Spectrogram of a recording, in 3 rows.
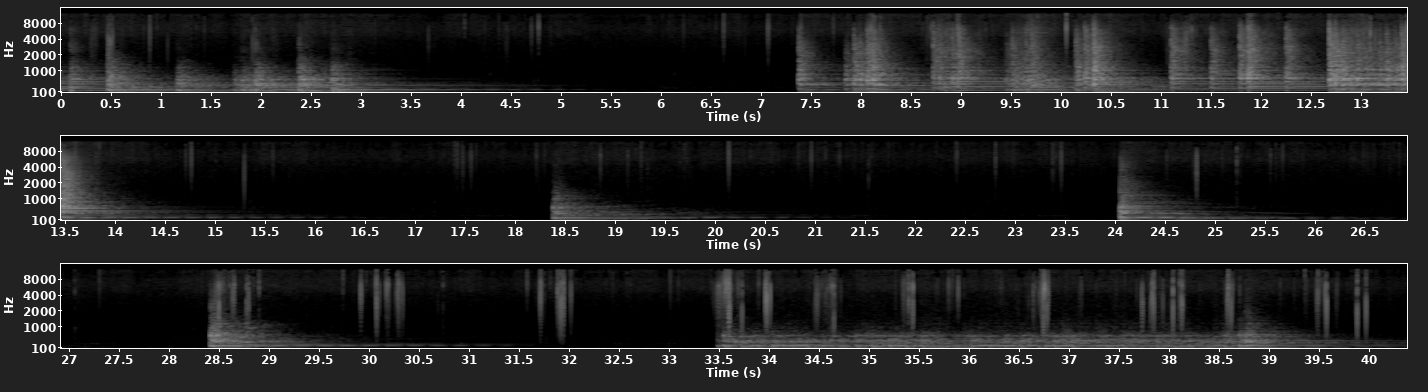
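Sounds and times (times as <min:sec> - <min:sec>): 
timpani playing various percussion effects: 0:00.0 - 0:04.6, 0:07.4 - 0:15.8, 0:18.4 - 0:21.0, 0:24.1 - 0:26.8, 0:28.4 - 0:31.3, 0:33.5 - 0:40.3.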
